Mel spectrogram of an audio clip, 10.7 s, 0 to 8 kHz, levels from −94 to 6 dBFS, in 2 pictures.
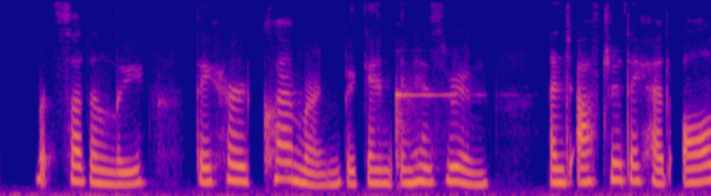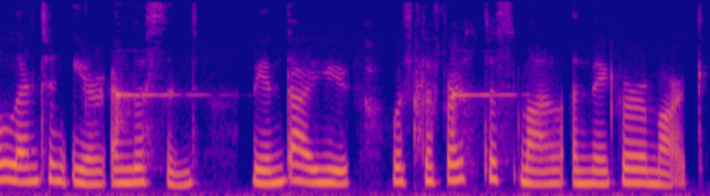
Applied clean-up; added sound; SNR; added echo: neural diffusion model UNIVERSE++.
